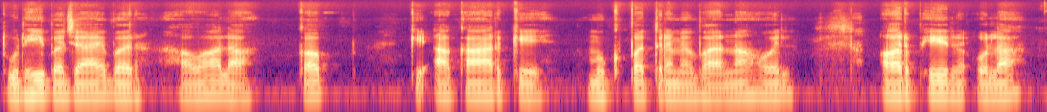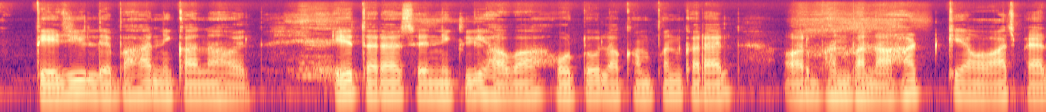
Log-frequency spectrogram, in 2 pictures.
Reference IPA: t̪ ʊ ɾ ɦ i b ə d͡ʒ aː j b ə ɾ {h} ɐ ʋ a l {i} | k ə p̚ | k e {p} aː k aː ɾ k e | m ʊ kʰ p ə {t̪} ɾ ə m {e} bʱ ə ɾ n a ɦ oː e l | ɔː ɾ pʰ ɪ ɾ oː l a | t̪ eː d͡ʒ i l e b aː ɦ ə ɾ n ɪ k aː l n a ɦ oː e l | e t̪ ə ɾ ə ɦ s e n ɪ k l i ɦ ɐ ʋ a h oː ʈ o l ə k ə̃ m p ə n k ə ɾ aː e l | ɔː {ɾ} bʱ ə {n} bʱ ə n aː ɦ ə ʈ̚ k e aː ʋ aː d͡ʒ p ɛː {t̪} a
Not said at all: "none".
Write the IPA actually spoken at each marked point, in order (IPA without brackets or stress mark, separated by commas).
h, a, ʔ, t̪, ẽ, ɾ, n, d̪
